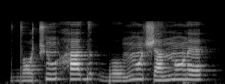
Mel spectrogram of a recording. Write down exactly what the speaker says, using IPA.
d ɔ˨ t͡ʃ ũ˦ h a˦ d ə˦ ɡ͡b oː˨ ŋ ɔ̃˦ ʃ a˧ n ɔ̃˦ ɾ ɛ˦

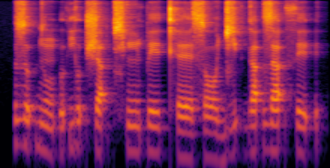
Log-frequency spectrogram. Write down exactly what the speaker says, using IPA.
z ʊ˦ ʔ d ũ˨ ʔ ʊ˦ ʔ j ʊ˦ ʔ ʃ ä˦ ʔ t͡ɕʰ ĩ˦ p e˦˨ ɪ̯ kʰ ɛ˨ s ɔ˨ d͡ʑ ɪ˦ ʔ ɡ ä˦ ʔ z ä˦ ʔ θ ɪ˦ ʔ

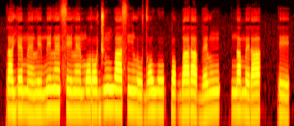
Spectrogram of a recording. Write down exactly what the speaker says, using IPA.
ɾ a˧ j ɛ˧ m ɛ̃˨ l e˨ m e˧ l ɛ̃˦ s e˧ l ɛ̃˧ m ɔ˧ ɾ ɔ˧ d͡ʒ ũ˦ w a˦ s ĩ˧ l o˨ d ɔ˧ w o˧ k͡p ɔ˧ ɡ͡b a˦ ɾ a˦˨ b ɛ˨˦ l ũ˦ | n a˧ m ɛ˨ ɾ a˧ | ɾ e˨

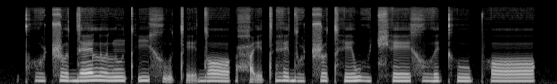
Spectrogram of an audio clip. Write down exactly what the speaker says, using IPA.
kʰ o̤ ʈ͡ʂ ʊ d ɛ l ʊ l ũ tʼ i x ṵ tʼ ḛ d ɔ | ħ ḛ tʼ ɛ̤ ɪ̯ d o̤ ʈ͡ʂ ʊ tʰ ɪ w ṳ t͡ɕʰ eː x o̤ ɪ̯ kʰ uː pʰ ɔː

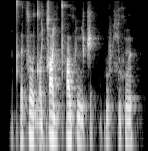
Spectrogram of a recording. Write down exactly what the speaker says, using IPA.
t̪ʰ ə t͡s o d ɔ c ɑ ʎ t̪ʰ ɒ xʷ ɲ ə t͡ʃ | kʷ æ f ç ɵ xʷ ə̃

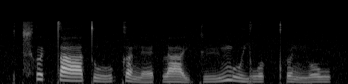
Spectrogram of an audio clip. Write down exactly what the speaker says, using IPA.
t͡sʰ ɵ˥ t̚ t̪ aː˧ t̪ uː˨˥ k ɐ˨˩ n ɛː˨ t̚ l aː˨˩ j k yː˨˥ m uː˨ j w ʊ˨ k̚ pʰ ɵ˨˩ n n̪ o˨ w

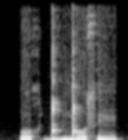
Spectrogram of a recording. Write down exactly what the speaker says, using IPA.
ɔ x ɡ͡ǃ ə̃ ŋ͡ǃ ɔ s ẽ

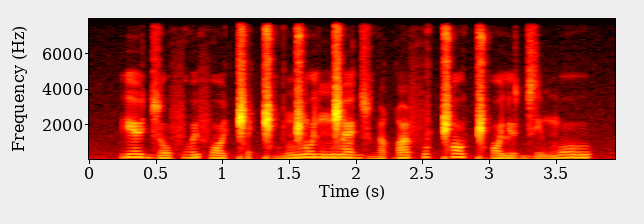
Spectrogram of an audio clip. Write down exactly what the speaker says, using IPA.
ɾʲ ɛ˥ y̯ d͡z o˧ f ɔ̤˥ y̯ f ɔ˧ y̯ ǁ ɪ˩ ɡ͡ǁ ɔ̤˧ ŋ͡ǁ o˥ lʲ ŋ͡ǁ ɛ˥ d͡z ṳ˩ i̯ qʷ i˥ f o˥ ǁ ɔ˥ u̯ ǁʰ ɔ˧ lʲ u˧ d͡z i˩ m o˥ u̯

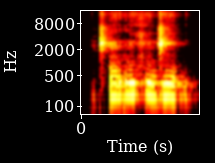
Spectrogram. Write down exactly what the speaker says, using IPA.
t͡ʃʼ ẽ r ĩ x ĩ d͡ʒ ĩ ʔ

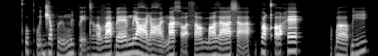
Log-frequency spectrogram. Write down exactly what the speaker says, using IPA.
kʷʼ ɨ˥˧ kʷʼ ḛ˥˧ d͡ʒ ʌ˥ p ɨː˧˩˧ m i˥ p ḛ˧˩˧ dʱ ʌ˧˩˧ v a˧˥ ɓ ɛː˧˥ m e˥ ʕ i˧˩˧ ʕ ɛ˨˩ m a˥ x ɑ̰˧˩˧ θ ɑ˧˥ m ɑ˧˥ ð aː˧˥ s a˧˩˧ | p u˥˧ qʼ ɑ̰˥˧ h ɛ˥ | ɓ ʌː˨˩ ɓ i˧˥

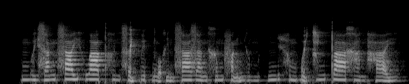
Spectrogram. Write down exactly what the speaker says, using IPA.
m ə̤˨˩ j z a˧ ŋ s aː˧ j h w aː˧ t̪ʰ ə̤˨˩ n s ə̰˧˨ j ɓ e˨˩ t̚ ŋ ɔ̰˧˨ ʔ ḭ˧˨ n s aː˧ z a˧˩ n x ə˧ m f a̰˧˨ ŋ ɲ ə̤˨˩ m | ŋ i˨˦ h ə˧˩ m ɓ ə̰˧˨ j t͡ɕ i˧ ŋ t̪ aː˧ x a̤˨˩ n h a˧˩˨ j

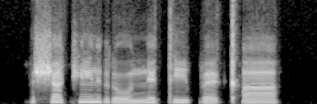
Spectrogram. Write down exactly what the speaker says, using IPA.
ʃ a˦ t͡ʃ ĩ˦ r oː˨ n ɪ˦˨ t i˦ p ɛ˨ kʼ aː˦

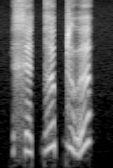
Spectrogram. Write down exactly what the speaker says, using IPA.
x ɛ˨˩ k̚ ɣ ə˦˥ p̚ z ṵ˧˥ ə̯

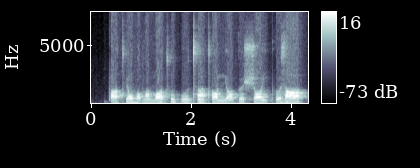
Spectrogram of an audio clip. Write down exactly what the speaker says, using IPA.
pʼ ɑ tʰ ʉ ðˤ ʊ v ɑ̃ m ɔ tʰ u p u tʰ ɑ̃ tʰ ɔ nʲ ɔ k ɵ ʃ ɔ j pʰ ʊ z ɑ

